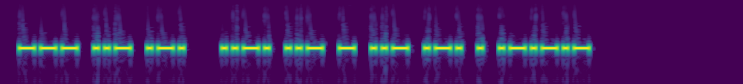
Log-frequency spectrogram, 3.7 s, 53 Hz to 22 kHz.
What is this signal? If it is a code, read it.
Morse code, heard as a keyed tone, about 41 wpm, 700 Hz. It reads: OUR FUTURE.
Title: Sentences from Top 1000 Words - Review Part 6 - 45wpm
